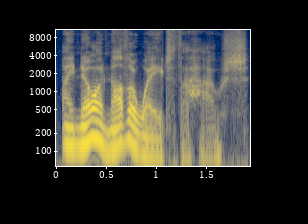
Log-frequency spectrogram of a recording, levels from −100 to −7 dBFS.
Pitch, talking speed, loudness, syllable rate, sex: 115 Hz, 215 wpm, -15 LUFS, 5.5 syllables/s, male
